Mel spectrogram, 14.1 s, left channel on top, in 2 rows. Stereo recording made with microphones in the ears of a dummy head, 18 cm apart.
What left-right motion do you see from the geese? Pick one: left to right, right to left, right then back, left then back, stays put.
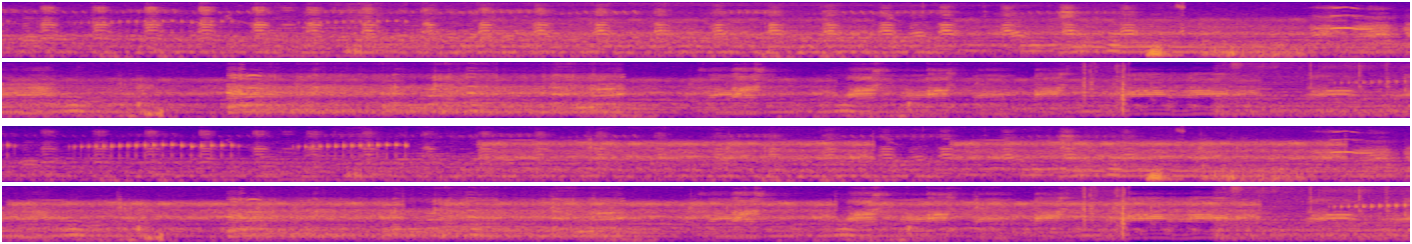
left to right.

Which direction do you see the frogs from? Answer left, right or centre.
right.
